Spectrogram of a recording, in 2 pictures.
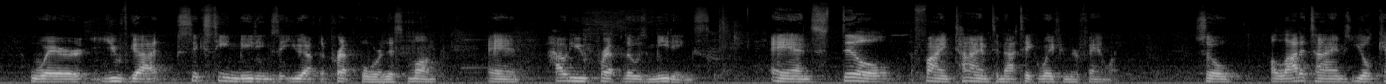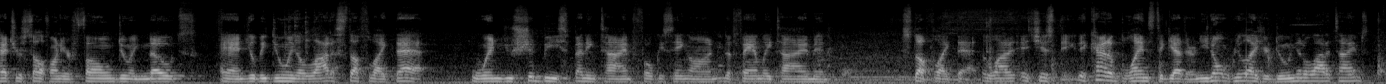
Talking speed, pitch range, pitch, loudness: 195 wpm, 125-145 Hz, 135 Hz, -28 LUFS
